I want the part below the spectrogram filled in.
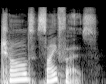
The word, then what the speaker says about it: Charles Cyphers: And Charles Cyphers, who is Sheriff Brackett.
